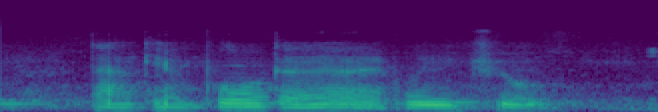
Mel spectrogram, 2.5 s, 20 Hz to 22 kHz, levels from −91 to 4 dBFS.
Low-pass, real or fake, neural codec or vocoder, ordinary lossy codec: 7.2 kHz; fake; codec, 24 kHz, 0.9 kbps, WavTokenizer, medium music audio release; none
